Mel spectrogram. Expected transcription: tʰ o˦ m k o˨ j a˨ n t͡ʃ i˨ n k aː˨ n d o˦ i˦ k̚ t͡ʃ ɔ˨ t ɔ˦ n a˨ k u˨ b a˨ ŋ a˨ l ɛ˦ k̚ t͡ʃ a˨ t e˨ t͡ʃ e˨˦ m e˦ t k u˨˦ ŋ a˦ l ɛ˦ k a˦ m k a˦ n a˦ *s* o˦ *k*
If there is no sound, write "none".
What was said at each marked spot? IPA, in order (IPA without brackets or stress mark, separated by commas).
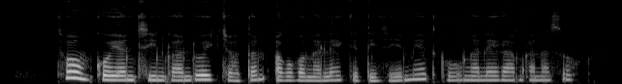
s, k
